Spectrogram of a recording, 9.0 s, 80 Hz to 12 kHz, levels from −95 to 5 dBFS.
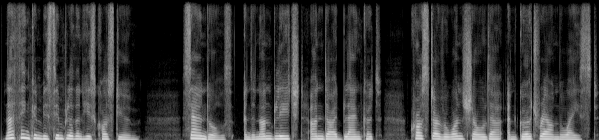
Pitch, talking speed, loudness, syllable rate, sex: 205 Hz, 140 wpm, -17 LUFS, 4.7 syllables/s, female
